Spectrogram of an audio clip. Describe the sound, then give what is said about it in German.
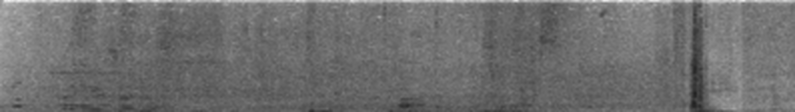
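Strong wind roars and buffets outdoors while heavy rain hisses steadily, with a sharp gust or splash near the end and faint, indistinct voices in the background. “Starker Wind ist aufgekommen, es regnet kräftig.”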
